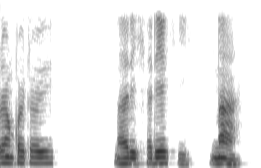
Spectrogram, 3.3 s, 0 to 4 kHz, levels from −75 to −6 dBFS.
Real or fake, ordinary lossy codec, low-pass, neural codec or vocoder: real; none; 3.6 kHz; none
